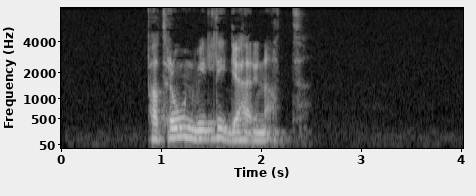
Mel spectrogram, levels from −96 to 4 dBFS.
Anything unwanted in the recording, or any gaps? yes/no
no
